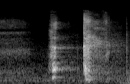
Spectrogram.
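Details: Two quick, sharp bursts of air in succession, the second louder: a pair of small sneezes.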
